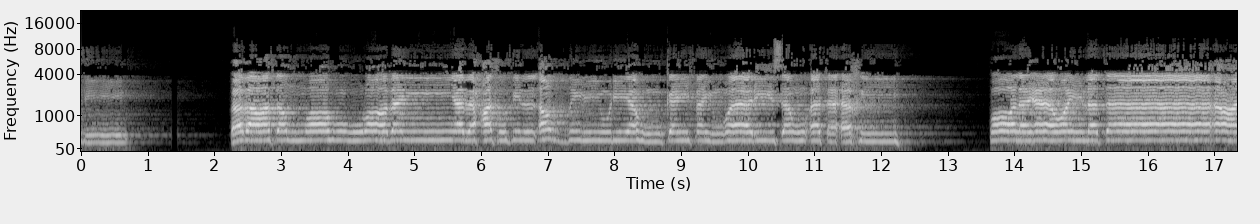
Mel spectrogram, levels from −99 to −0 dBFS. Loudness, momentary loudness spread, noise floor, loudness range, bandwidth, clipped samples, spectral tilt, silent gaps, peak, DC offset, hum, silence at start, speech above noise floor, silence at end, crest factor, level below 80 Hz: -19 LUFS; 14 LU; -80 dBFS; 7 LU; 10.5 kHz; under 0.1%; -3 dB/octave; 1.37-1.41 s; -2 dBFS; under 0.1%; none; 0 s; 60 dB; 0 s; 18 dB; -62 dBFS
